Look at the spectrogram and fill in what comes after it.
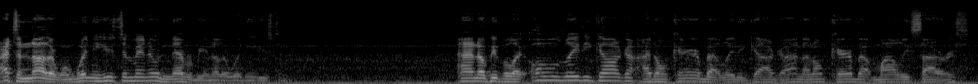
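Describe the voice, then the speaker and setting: Over audible room echo, a man rattles along at a very fast pace. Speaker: gaming streamer. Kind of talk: casual chat.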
